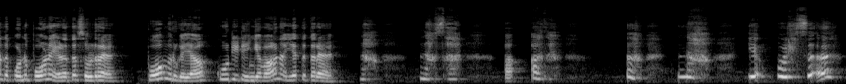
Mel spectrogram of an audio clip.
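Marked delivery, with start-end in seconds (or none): 3.6-5.5 faltering whisper, barely audible; stammered whisper to the boss. Acted. Cornered servant falters. 6.3-8.3 high, slow, sobbing question; a broken cry of helplessness; tearful wail to the boss. Acted. Servant breaks down.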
